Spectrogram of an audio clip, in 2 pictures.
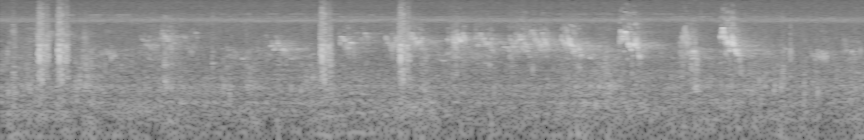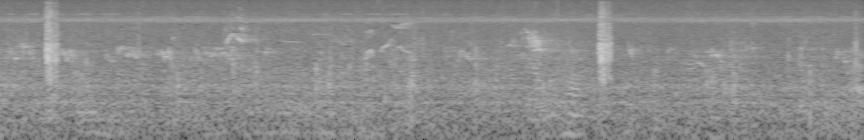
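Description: Small birds chirping and calling, busiest in the first half, with a handful of sharp clicking notes, over a steady high-pitched hum.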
